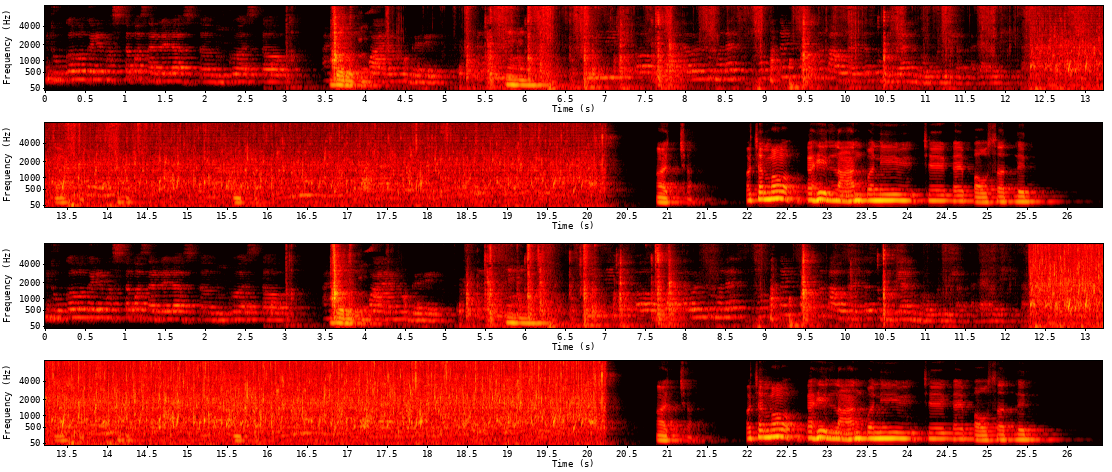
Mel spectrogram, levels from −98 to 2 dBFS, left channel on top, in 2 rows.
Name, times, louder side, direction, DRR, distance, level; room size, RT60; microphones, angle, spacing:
voice 1, 0.0-3.0 3.5-4.9 5.4-6.0 6.7-12.3 13.1-14.6 15.0-15.6 16.1-19.9, right 1 dB, 5° left, -6 dB, 7.5 m, -55 dB
sound 1, 2.7-3.1 3.6-4.1 4.5-4.7 5.2-7.9 9.1-9.7 10.0-10.5, right 4 dB, 35° right, 1.3 m, -45 dB
voice 2, 3.6-4.0 5.7-6.2 13.3-13.7 15.6-15.7 20.9-21.0 22.0-25.5, left 1 dB, 25° left, 7 dB, 1.0 m, -40 dB
sound 2, 3.9-15.9 17.2-17.3, left 9 dB, 70° left, 0.8 m, -58 dB
sound 3, 12.3-20.3, right 9 dB, 80° right, 0.6 m, -41 dB
24.0 x 9.2 x 4.4 m, 0.65 s
head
